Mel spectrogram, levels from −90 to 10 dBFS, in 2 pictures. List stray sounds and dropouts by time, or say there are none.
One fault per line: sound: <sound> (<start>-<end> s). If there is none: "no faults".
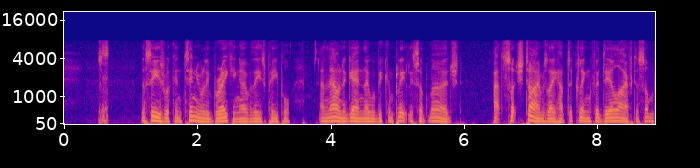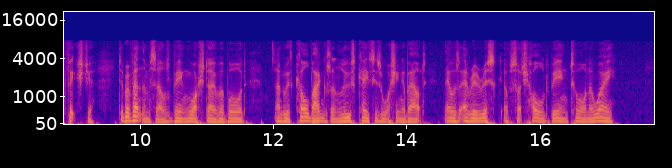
sound: laugh (0.5-0.7 s)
